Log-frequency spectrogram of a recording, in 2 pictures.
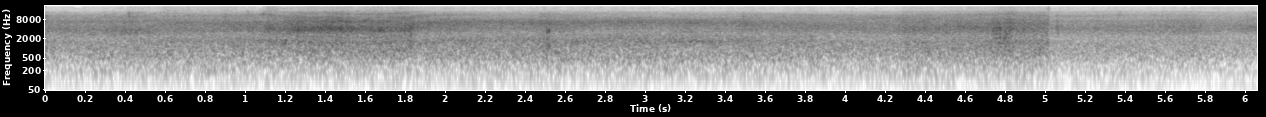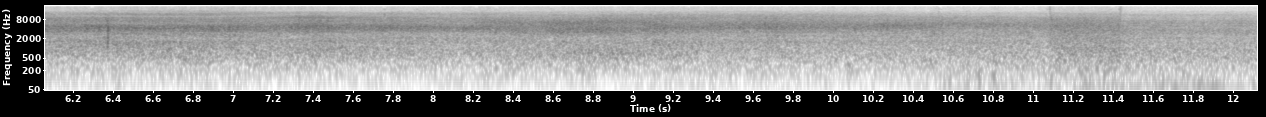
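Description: Waves washing onto Alykes beach on Zakynthos, heard from a jetty: a steady, full surf roar with wind buffeting the microphone, continuous throughout and no talk.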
